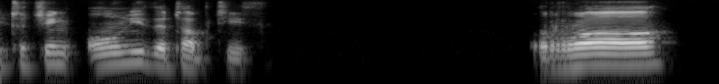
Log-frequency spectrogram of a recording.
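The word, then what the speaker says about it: ر: Ra, not a heavy letter, but we will read it as so. So we won't say ra, we will say ra, and it's a vibration of the tongue.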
